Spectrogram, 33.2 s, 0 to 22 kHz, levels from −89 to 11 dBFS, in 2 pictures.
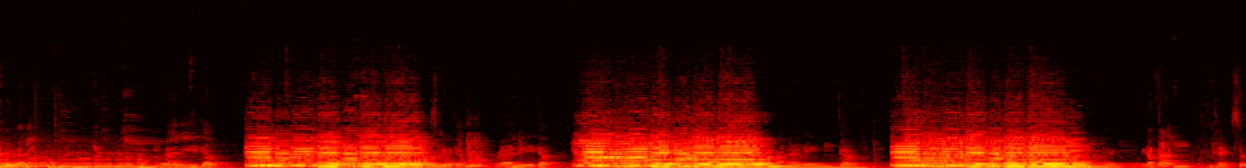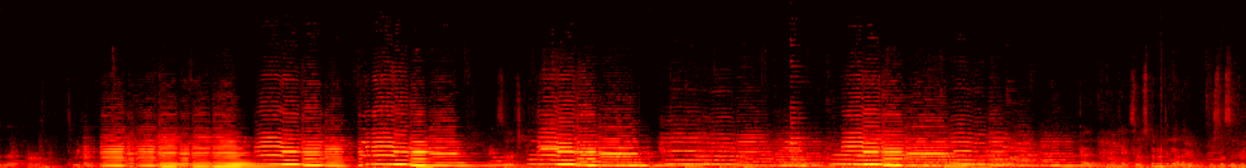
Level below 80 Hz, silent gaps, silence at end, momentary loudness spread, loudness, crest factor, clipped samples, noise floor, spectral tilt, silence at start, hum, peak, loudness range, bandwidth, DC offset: -74 dBFS; none; 0 s; 19 LU; -25 LUFS; 18 dB; under 0.1%; -47 dBFS; -5.5 dB/octave; 0 s; none; -8 dBFS; 10 LU; 12 kHz; under 0.1%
